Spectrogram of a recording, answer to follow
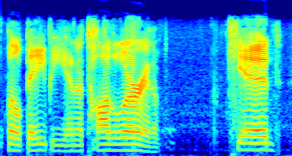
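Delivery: plain reading voice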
